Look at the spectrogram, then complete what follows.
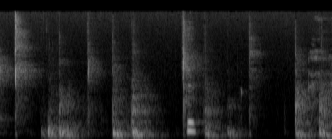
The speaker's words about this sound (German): So irgendwie so klatscht du halt, also so ein Becher okay. und dann so.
